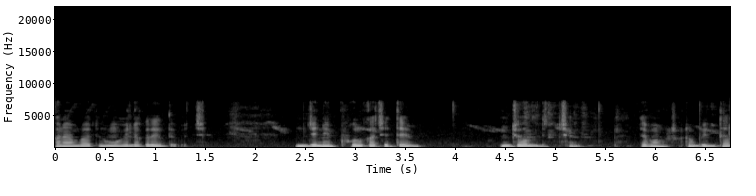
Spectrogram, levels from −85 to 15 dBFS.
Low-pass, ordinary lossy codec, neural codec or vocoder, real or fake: 7.2 kHz; none; none; real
